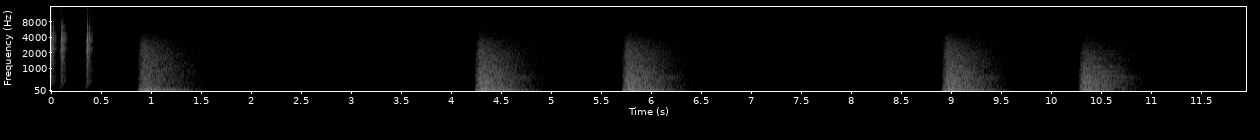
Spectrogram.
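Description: A game menu makes short soft whooshing clicks as options are chosen.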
